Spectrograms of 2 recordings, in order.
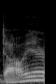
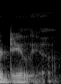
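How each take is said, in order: First: Dahlia said DAH-lee-uh; first name option. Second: Dahlia with a different first vowel, not "ah"; alternative name pronunciation. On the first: Streamer checking a viewer's name, Dahlia as DAH-lee-uh. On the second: Streamer checking a viewer's name, Dahlia in its alternative pronunciation. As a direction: offer Dahlia as DAY-lee-uh, the other option. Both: Shown as a demonstration. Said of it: "Is it Dahlia or Dahlia".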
